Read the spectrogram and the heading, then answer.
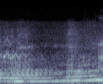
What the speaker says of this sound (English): As David Morris in that beautiful ERA goes across the front here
